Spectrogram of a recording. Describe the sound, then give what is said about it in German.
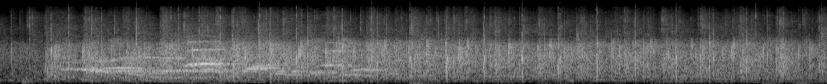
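Sustained applause for the audience at the close of a Klingende Steiermark show, a dense steady patter of many hands clapping that starts abruptly and holds at a strong, even level throughout, with a few brief whoops or voices mixed in. “Jetzt kriegt das großartige Publikum einen Applaus von uns.”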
